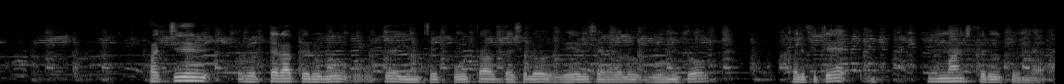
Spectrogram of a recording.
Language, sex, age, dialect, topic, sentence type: Telugu, male, 18-24, Central/Coastal, agriculture, question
